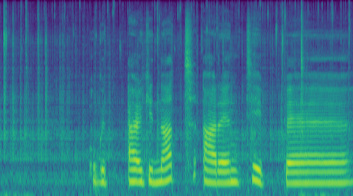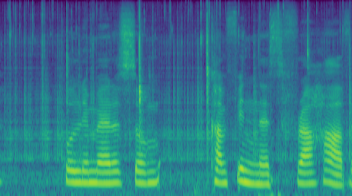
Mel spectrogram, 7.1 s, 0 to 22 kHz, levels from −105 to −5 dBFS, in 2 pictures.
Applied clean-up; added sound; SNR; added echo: none; Sink (filling or washing) / Water tap, faucet; 16 dB; none.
